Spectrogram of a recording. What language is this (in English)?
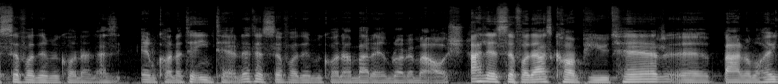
Persian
